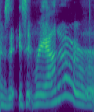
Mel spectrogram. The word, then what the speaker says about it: Rhaenyra: Is it Rihanna or Rhaenyra? Rhaenyra, yeah.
